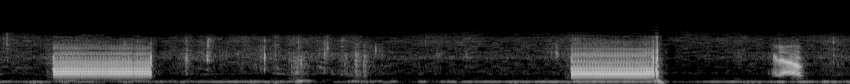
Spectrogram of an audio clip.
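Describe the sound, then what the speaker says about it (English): Two long buzzing rings on an old telephone line, each about a second and several seconds apart, loud and close, with a low line hum and faint clicks between them and a brief chirp near the end. "They're ringing the number, Sergeant."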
